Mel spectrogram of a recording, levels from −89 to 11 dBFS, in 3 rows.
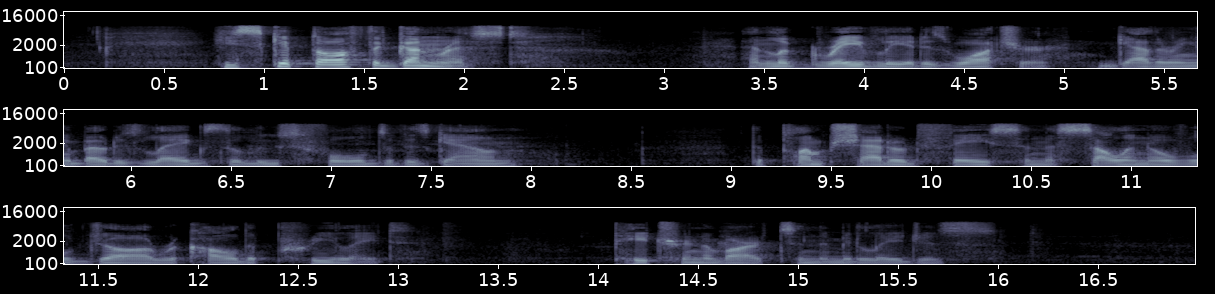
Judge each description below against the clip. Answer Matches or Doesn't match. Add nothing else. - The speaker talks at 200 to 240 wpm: Doesn't match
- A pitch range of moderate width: Doesn't match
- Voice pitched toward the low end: Matches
